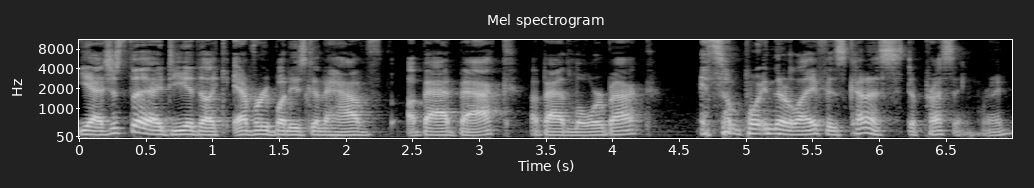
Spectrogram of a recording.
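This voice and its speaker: On a very clean recording with a silent background, a man has an ordinary speaking voice. His pitch is medium, with ordinary pitch variation. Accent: American. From US Pacific Northwest, Washington State. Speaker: software developer advocate. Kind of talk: casual chat.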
